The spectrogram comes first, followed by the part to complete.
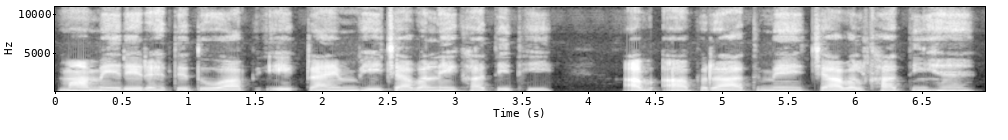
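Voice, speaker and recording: Storybook role: a gentle, firm daughter, read by a woman, slow, level delivery. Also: medium pitch, monotone, dry recording, clean studio sound, lightly acted. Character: caring grown daughter, calm and firm.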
